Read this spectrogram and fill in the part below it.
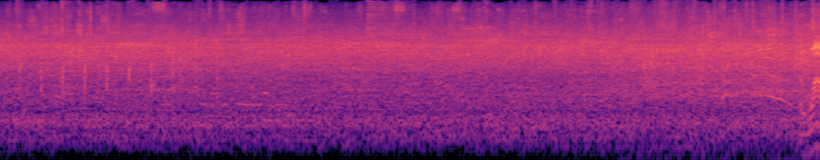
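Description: A large stadium crowd murmurs and chatters steadily.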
